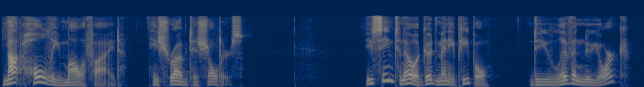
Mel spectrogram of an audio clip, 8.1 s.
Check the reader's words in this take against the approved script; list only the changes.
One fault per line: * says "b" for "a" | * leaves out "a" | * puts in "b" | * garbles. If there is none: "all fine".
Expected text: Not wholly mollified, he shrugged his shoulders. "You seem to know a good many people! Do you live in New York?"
all fine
